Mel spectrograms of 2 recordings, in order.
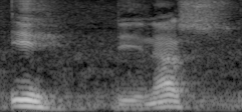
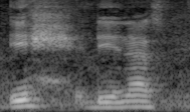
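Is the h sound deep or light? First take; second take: deep; light. First: The h sound is deep, from the chest. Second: The h sound is light and plain. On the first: The speaker calls it right. "Yang benar ih" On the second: The speaker calls it wrong. "Tidak ih dinas"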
